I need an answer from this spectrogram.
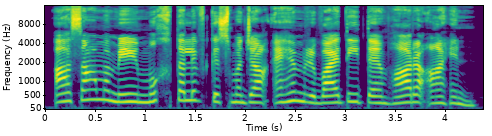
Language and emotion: Sindhi, neutral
